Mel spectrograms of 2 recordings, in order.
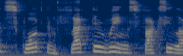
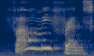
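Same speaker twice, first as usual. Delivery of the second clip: sly fox voice; 9 semitones higher, 5 dB louder than usual. A narrator's reading. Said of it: "cried Foxy Loxy".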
